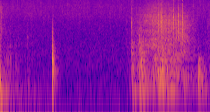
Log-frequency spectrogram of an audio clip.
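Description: A sharp wooden knock, then a second of scraping, shuffling clatter and a final soft bump as someone searches through desk drawers. No one speaks.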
